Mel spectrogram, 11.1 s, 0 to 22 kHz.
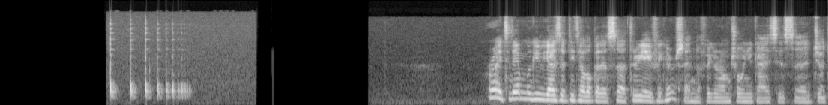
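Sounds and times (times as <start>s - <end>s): small hard ball bouncing: 1.4s - 2.6s.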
